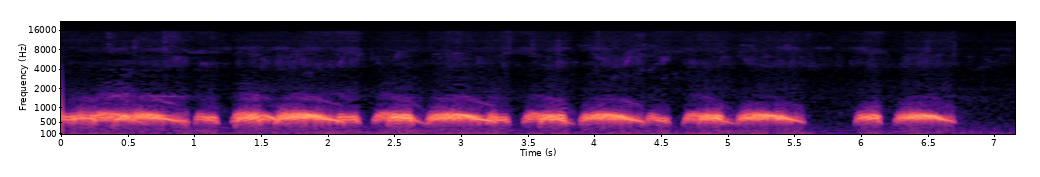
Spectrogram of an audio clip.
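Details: A spotted dove gives a fast run of about a dozen soft, mellow, rounded low coos, some slurred together, as a wild bird brings a companion against a decoy dove and a two-on-one fight nearly breaks out.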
